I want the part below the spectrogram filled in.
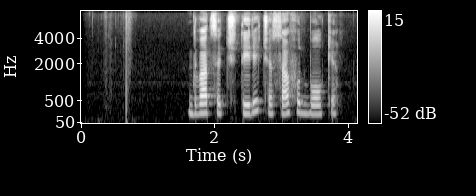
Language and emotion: Russian, neutral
